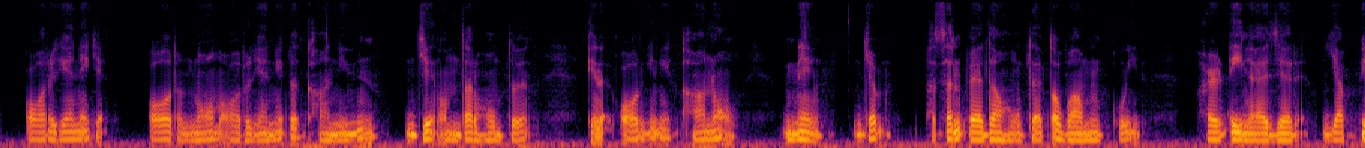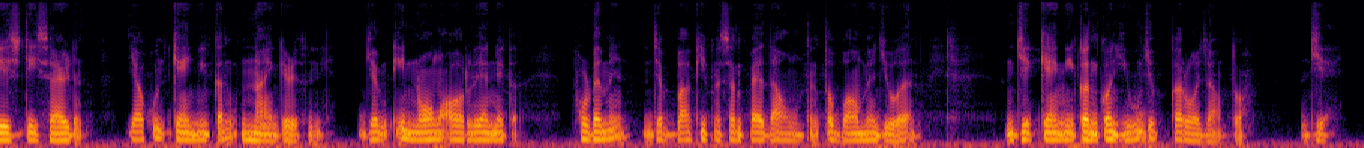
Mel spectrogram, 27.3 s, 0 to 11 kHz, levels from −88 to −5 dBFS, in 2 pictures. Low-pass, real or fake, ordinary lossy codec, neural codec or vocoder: none; fake; none; autoencoder, 22.05 kHz, a latent of 192 numbers a frame, VITS, trained on many speakers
